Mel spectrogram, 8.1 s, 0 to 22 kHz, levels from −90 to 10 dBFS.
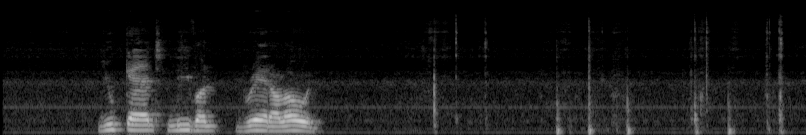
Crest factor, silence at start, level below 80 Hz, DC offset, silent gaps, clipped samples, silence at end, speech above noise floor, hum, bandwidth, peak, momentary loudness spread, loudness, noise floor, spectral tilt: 20 dB; 1 s; -60 dBFS; under 0.1%; none; under 0.1%; 0.25 s; 42 dB; none; 9 kHz; -8 dBFS; 27 LU; -22 LUFS; -63 dBFS; -8.5 dB/octave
